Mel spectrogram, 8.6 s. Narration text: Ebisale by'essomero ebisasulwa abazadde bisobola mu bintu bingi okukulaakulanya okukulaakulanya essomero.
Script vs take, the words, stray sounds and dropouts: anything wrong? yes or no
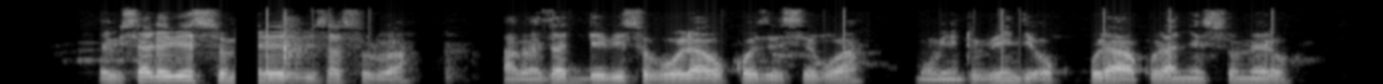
yes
